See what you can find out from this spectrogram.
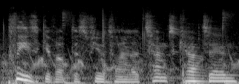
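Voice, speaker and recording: A man voicing a calm, formal spaceship artificial intelligence in a comic sci-fi audio drama, speaking in a measured, matter-of-fact way. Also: medium pitch, voice pushed down, close to an everyday voice. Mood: cold menace. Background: music.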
